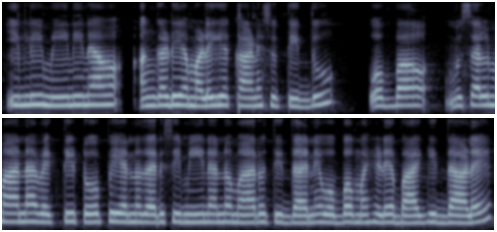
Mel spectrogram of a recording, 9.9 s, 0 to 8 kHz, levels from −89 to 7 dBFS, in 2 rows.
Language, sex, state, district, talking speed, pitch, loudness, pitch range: Kannada, female, Karnataka, Chamarajanagar, 90 wpm, 225 Hz, -23 LUFS, 215-235 Hz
